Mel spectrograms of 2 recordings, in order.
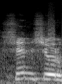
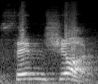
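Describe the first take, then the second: First: The word begins with a sh sound. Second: The word begins with a plain s sound. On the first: The speaker calls it wrong. "कुछ लोग शेंश्योर बोल रहे हैं, शेंश्योर नहीं है" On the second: The speaker calls it right.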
